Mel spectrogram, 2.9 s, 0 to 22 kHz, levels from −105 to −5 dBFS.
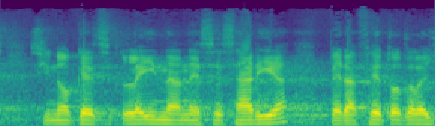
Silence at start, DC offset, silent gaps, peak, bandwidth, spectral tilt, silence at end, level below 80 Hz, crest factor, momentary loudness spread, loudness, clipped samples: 0 s; under 0.1%; none; 0 dBFS; 12 kHz; -6.5 dB/octave; 0 s; -50 dBFS; 16 dB; 6 LU; -16 LUFS; under 0.1%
